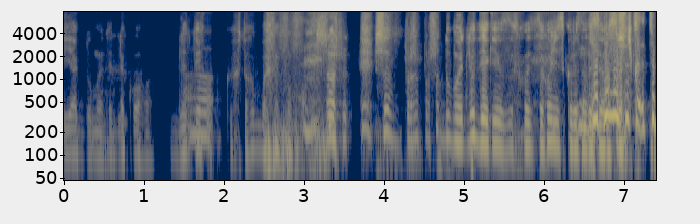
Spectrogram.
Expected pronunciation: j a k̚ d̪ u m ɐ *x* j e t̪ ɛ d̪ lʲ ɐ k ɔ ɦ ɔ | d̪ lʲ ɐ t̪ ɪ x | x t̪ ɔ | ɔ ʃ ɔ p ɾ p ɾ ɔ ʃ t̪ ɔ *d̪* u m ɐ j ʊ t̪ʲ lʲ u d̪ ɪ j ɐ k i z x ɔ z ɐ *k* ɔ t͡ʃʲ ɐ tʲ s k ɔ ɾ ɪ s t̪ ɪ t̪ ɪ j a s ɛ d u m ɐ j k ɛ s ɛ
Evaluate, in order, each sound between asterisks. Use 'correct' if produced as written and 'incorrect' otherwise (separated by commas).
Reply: incorrect, correct, incorrect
